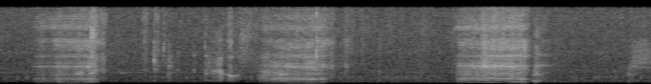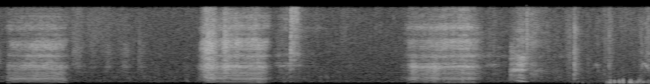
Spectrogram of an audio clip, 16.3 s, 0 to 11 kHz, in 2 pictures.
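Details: Rough, buzzing snores at regular intervals, about 22 breaths a minute, with quiet gaps between them: a person snoring.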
